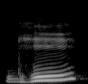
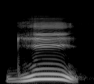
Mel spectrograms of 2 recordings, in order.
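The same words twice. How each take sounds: First: घी said lightly with rising end; gentle short vowel. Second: घी stretched, rising then falling; forceful long vowel. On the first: Teacher showing first of the pair, gentle short घी. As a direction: ease up through a brief घी. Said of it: "एक को धीरे से बोलेंगे". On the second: Teacher showing second of the pair, firmer long घी. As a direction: lean into a long घी. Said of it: "बाद वाले को जोर से बोलेंगे". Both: Shown as a demonstration.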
